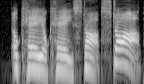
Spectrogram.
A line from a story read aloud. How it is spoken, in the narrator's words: shouted the unscarred man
